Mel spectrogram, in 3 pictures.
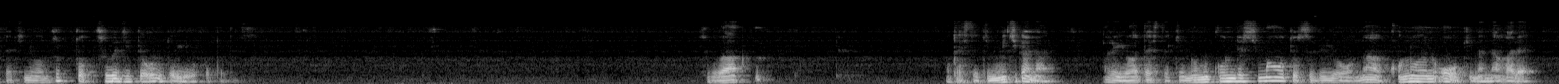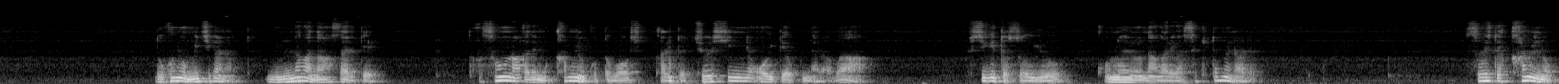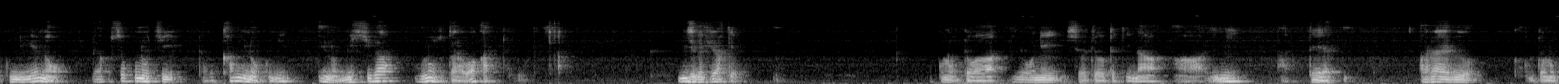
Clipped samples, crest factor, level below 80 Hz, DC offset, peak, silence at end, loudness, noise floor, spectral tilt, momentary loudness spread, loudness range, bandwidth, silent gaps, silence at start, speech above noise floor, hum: under 0.1%; 18 dB; -48 dBFS; under 0.1%; -2 dBFS; 0 s; -18 LUFS; -52 dBFS; -9 dB/octave; 17 LU; 7 LU; 8 kHz; none; 0.05 s; 35 dB; none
